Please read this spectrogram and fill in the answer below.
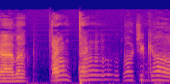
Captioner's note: mimicks guitar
